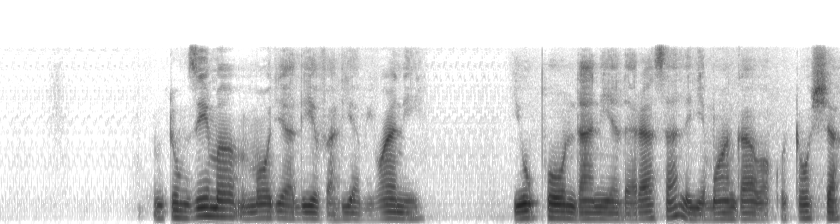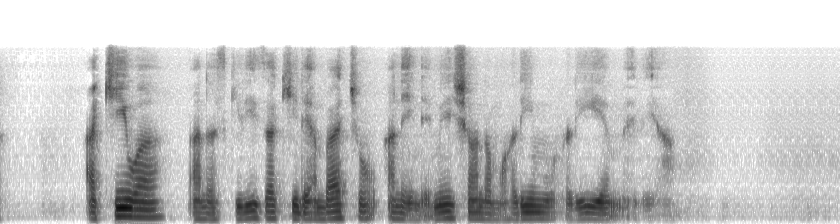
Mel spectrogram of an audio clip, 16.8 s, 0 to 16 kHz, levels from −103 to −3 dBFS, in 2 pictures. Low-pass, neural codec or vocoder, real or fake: 7.2 kHz; codec, 16 kHz, 0.9 kbps, LongCat-Audio-Codec; fake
